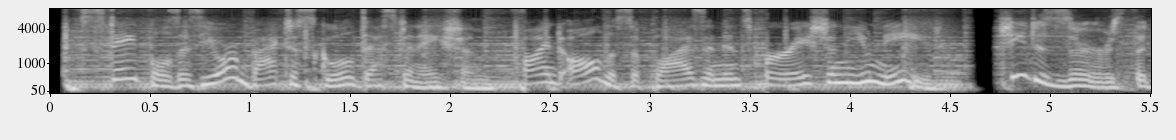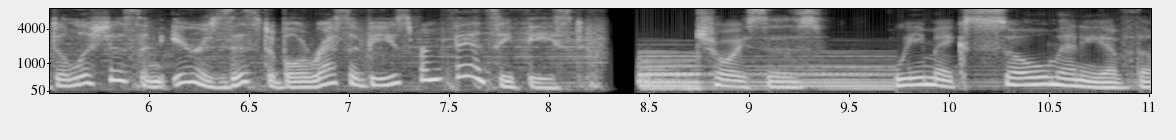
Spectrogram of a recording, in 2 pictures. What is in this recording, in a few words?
COMMERCIAL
